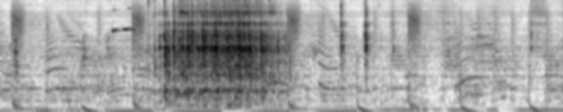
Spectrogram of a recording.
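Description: Electric sewing machine stitching in one short run of about a second, starting a little over a second in, over background music with a steady beat.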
